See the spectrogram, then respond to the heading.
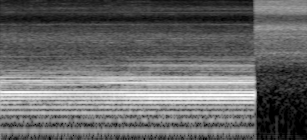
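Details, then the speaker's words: Air compressor running with a newly fitted manifold: steady loud hiss of escaping air over the running pump; unloader valve in the new manifold still not closing. "So I've put a new manifold on my compressor, and still the unloader valve in the new manifold also is not shutting off properly."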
